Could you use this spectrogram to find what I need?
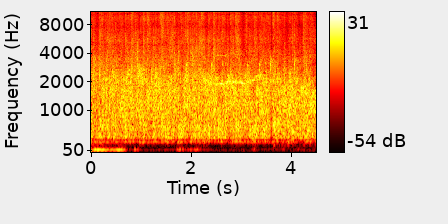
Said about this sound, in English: I have to recognise that I'm here that represents a fantastic team that's put together this bid. So I want to acknowledge that and give them all a round of applause.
